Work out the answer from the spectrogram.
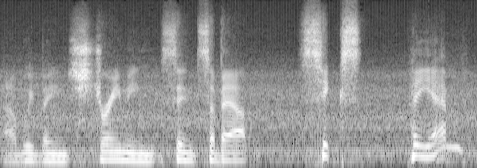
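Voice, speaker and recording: A male live stream host gives casual commentary in a mid-pitched voice. He rambles in a matey, hesitant way over clearly noisy outdoor audio. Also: huge pitch swings, unhurried.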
